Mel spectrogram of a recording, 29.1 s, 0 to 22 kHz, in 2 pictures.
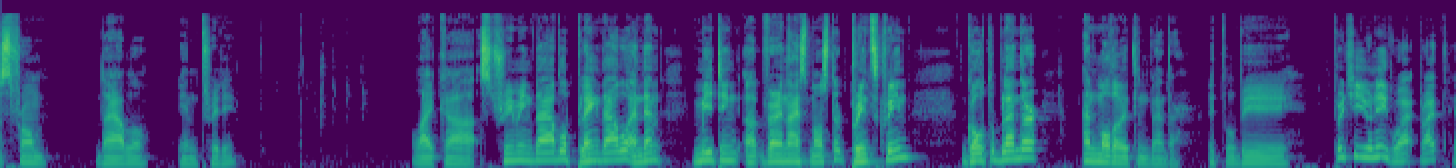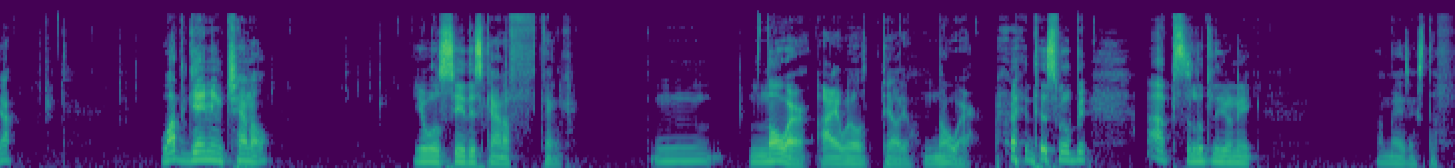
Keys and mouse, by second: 3.1 1, 19.4 g, 19.8 ], 19.9 ].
